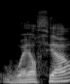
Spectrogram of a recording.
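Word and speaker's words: Wealhtheow: I always struggle with the wife of Frothgar's name is Whale Theo. That's right. You got it. I struggle with the pronunciation.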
